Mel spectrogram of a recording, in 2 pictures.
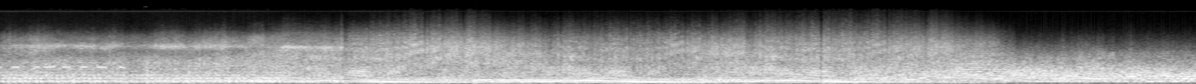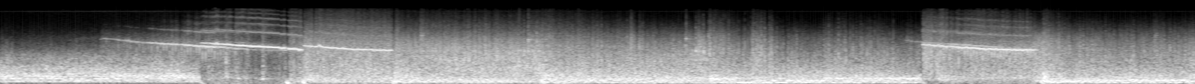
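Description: Aircraft engines droning, the pitch sliding down in steps and then holding steady. About two-thirds of the way in comes the falling whistle of a dropping bomb, and another comes near the end.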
